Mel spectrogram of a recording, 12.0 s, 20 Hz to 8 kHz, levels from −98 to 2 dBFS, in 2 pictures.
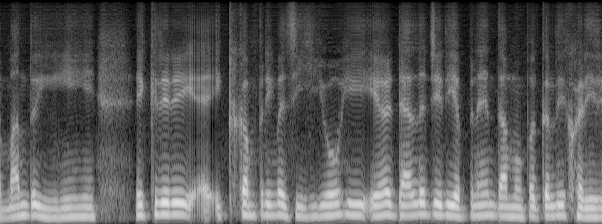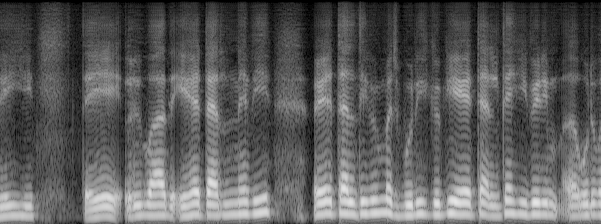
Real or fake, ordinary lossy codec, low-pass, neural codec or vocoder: fake; none; none; codec, 16 kHz, 0.3 kbps, FocalCodec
